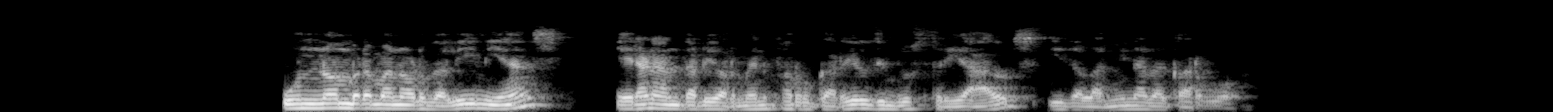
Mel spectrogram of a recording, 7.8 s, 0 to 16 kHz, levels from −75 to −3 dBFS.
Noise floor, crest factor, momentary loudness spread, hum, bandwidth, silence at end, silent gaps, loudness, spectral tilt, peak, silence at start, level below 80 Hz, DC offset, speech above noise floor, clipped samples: under -90 dBFS; 16 dB; 13 LU; none; 6 kHz; 1.6 s; none; -16 LUFS; -10 dB/octave; -2 dBFS; 1.4 s; -54 dBFS; under 0.1%; over 75 dB; under 0.1%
